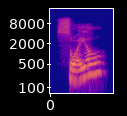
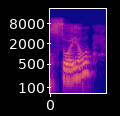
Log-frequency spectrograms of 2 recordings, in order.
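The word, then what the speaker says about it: Soyal: the Hopi Indians celebrate a festival that they call soil yeah like rhymes with royal soil where they welcome the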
